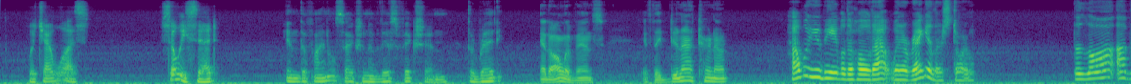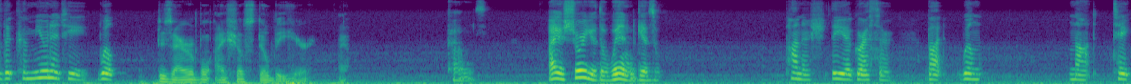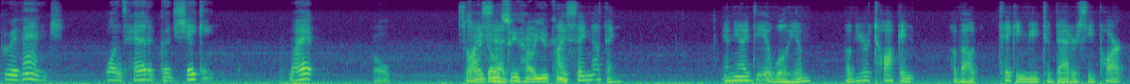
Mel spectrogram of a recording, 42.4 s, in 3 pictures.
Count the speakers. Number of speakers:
five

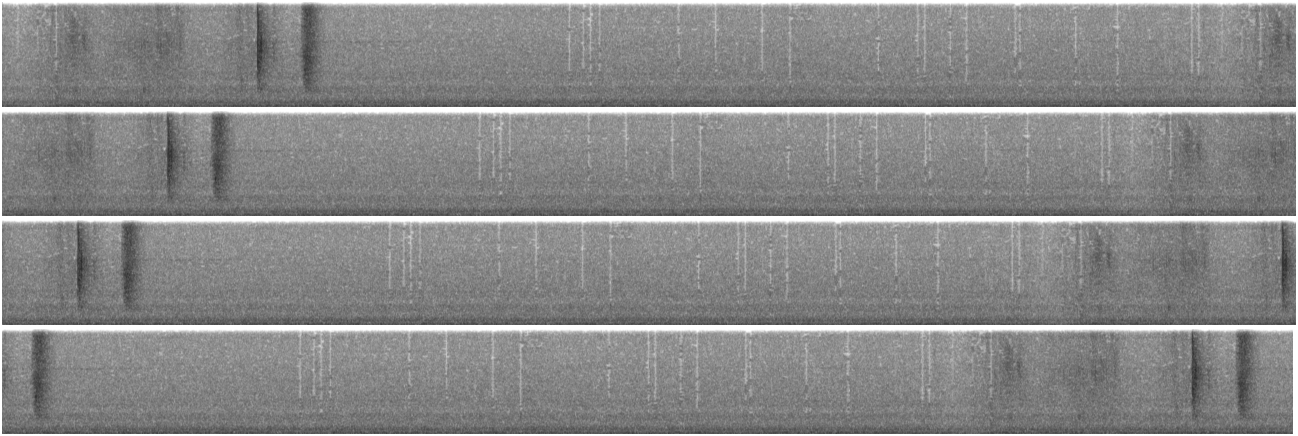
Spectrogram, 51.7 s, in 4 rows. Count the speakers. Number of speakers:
zero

